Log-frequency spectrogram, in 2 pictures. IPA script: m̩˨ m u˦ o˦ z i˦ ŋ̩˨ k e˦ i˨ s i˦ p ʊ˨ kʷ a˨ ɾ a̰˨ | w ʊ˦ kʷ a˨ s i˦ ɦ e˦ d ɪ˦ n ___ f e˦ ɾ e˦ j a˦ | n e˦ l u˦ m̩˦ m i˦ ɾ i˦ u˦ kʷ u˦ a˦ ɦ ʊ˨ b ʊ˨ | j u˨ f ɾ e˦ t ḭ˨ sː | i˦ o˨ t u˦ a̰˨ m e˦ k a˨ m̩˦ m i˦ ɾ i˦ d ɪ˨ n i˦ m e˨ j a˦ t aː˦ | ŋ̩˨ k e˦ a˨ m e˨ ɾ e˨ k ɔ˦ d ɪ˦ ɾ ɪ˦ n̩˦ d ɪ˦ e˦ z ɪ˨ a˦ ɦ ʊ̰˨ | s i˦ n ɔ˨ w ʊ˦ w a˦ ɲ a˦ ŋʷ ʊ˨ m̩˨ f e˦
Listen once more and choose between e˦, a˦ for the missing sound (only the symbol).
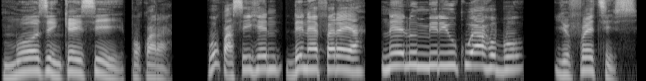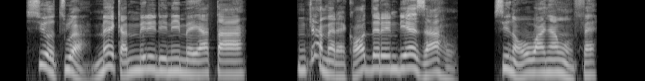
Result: e˦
